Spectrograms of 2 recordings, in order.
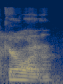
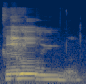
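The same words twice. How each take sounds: First: The name is said plainly, without strong nasality. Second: The name is said with exaggerated heavy nasality.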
